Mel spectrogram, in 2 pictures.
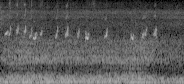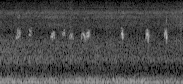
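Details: Young Light Brahma chicks, about one month old, exploring their coop-run outdoors; a stream of short high peeps, denser early and spacing out later, with louder single cheeps near the end over low background hum.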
